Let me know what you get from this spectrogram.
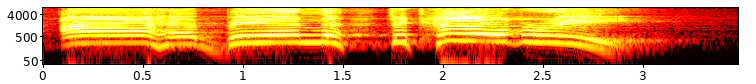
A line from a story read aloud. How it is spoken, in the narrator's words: in a bold voice, replies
